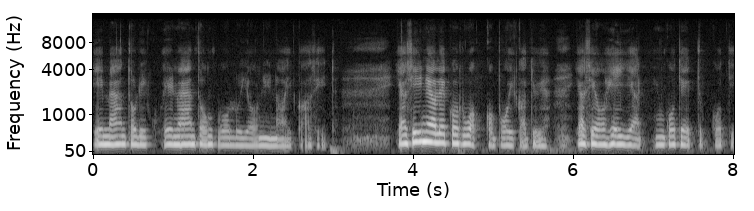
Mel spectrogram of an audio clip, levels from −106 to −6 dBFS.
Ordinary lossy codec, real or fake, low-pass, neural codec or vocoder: none; fake; 14.4 kHz; vocoder, 44.1 kHz, 128 mel bands every 512 samples, BigVGAN v2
